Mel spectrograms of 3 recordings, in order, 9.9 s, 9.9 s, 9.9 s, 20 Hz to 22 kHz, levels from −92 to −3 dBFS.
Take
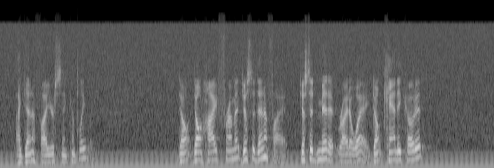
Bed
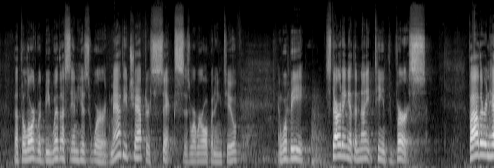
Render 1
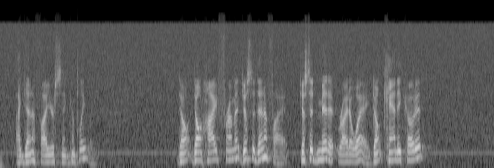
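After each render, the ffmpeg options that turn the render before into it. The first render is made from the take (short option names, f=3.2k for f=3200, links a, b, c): -af "bandreject=f=60:t=h:w=6,bandreject=f=120:t=h:w=6,bandreject=f=180:t=h:w=6,bandreject=f=240:t=h:w=6"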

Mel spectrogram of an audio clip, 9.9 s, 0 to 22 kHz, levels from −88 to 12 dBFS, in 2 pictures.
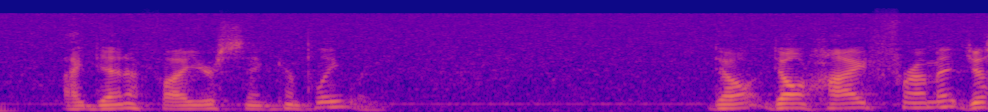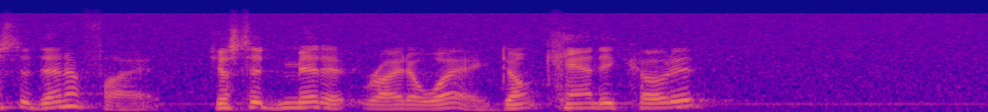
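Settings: -af "afftdn=nr=6:nf=-43"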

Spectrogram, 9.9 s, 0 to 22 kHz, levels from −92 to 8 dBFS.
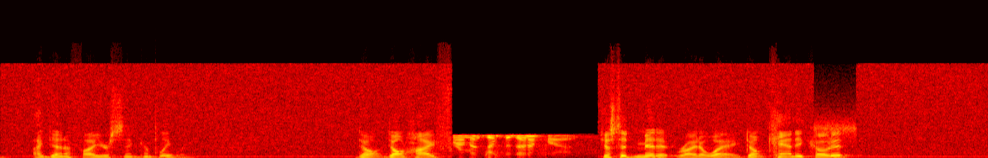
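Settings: -filter_complex "[0:a]asettb=1/sr,asplit=3[a][b][c];[a]atrim=end=2.164[d];[b]atrim=start=2.16:end=3.09,asetpts=PTS-STARTPTS,afade=t=in:d=0.004:c=qsin,afade=t=out:st=0.926:d=0.004:c=qsin,highpass=f=120:p=1[e];[c]atrim=start=3.086[f];[d][e]acrossfade=d=0.004:c1=hsin:c2=qsin[g];[g][f]acrossfade=d=0.004:c1=qsin:c2=hsin,asettb=1/sr,asplit=3[h][i][j];[h]atrim=end=4.514[k];[i]atrim=start=4.51:end=5.98,asetpts=PTS-STARTPTS,afade=t=in:d=0.004:c=qsin,afade=t=out:st=1.466:d=0.004:c=qsin,lowpass=f=2.8k:t=q:w=0.5098,lowpass=f=2.8k:t=q:w=0.6013,lowpass=f=2.8k:t=q:w=0.9,lowpass=f=2.8k:t=q:w=2.563,afreqshift=-3300[l];[j]atrim=start=5.976[m];[k][l]acrossfade=d=0.004:c1=hsin:c2=qsin[n];[n][m]acrossfade=d=0.004:c1=qsin:c2=hsin,asettb=1/sr,asplit=3[o][p][q];[o]atrim=end=8.134[r];[p]atrim=start=8.13:end=8.56,asetpts=PTS-STARTPTS,afade=t=in:d=0.004:c=qsin,afade=t=out:st=0.426:d=0.004:c=qsin,lowpass=f=4.2k:t=q:w=9.4[s];[q]atrim=start=8.556[t];[r][s]acrossfade=d=0.004:c1=hsin:c2=qsin[u];[u][t]acrossfade=d=0.004:c1=qsin:c2=hsin"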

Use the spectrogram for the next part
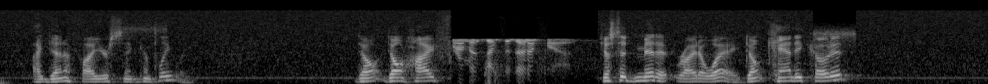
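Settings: -filter_complex "[0:a]asettb=1/sr,asplit=3[a][b][c];[a]atrim=end=1.234[d];[b]atrim=start=1.23:end=1.67,asetpts=PTS-STARTPTS,afade=t=in:d=0.004:c=qsin,afade=t=out:st=0.436:d=0.004:c=qsin,equalizer=f=5.2k:t=o:w=0.35:g=11[e];[c]atrim=start=1.666[f];[d][e]acrossfade=d=0.004:c1=hsin:c2=qsin[g];[g][f]acrossfade=d=0.004:c1=qsin:c2=hsin,asettb=1/sr,asplit=3[h][i][j];[h]atrim=end=4.984[k];[i]atrim=start=4.98:end=5.56,asetpts=PTS-STARTPTS,afade=t=in:d=0.004:c=qsin,afade=t=out:st=0.576:d=0.004:c=qsin,aeval=exprs='val(0)*gte(abs(val(0)),0.00531)':c=same[l];[j]atrim=start=5.556[m];[k][l]acrossfade=d=0.004:c1=hsin:c2=qsin[n];[n][m]acrossfade=d=0.004:c1=qsin:c2=hsin"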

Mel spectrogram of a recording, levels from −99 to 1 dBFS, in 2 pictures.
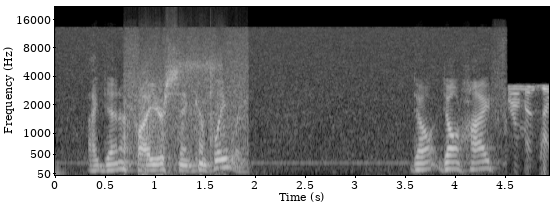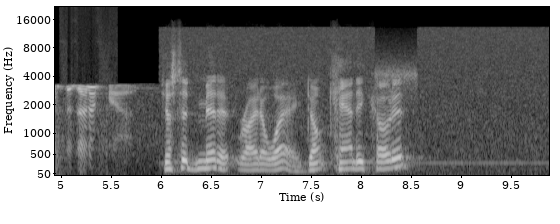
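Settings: -filter_complex "[0:a]asettb=1/sr,asplit=3[a][b][c];[a]atrim=end=0.684[d];[b]atrim=start=0.68:end=1.93,asetpts=PTS-STARTPTS,afade=t=in:d=0.004:c=qsin,afade=t=out:st=1.246:d=0.004:c=qsin,asplit=2[e][f];[f]highpass=f=720:p=1,volume=24dB,asoftclip=type=tanh:threshold=-13dB[g];[e][g]amix=inputs=2:normalize=0,lowpass=f=3.4k:p=1,volume=-6dB[h];[c]atrim=start=1.926[i];[d][h]acrossfade=d=0.004:c1=hsin:c2=qsin[j];[j][i]acrossfade=d=0.004:c1=qsin:c2=hsin"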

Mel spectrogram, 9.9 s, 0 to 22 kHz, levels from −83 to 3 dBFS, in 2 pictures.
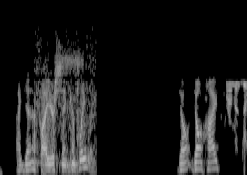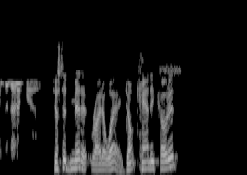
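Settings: -af "bandreject=f=3.5k:w=6.9,afftfilt=real='re*gte(hypot(re,im),0.0316)':imag='im*gte(hypot(re,im),0.0316)':win_size=1024:overlap=0.75"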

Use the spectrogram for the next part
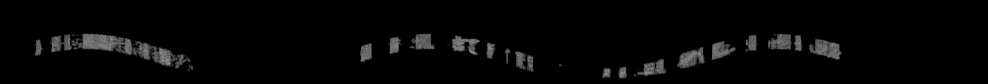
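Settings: -af "aresample=11025,aeval=exprs='(mod(8.91*val(0)+1,2)-1)/8.91':c=same,aresample=44100,afftfilt=real='re*between(b*sr/1024,510*pow(2900/510,0.5+0.5*sin(2*PI*0.29*pts/sr))/1.41,510*pow(2900/510,0.5+0.5*sin(2*PI*0.29*pts/sr))*1.41)':imag='im*between(b*sr/1024,510*pow(2900/510,0.5+0.5*sin(2*PI*0.29*pts/sr))/1.41,510*pow(2900/510,0.5+0.5*sin(2*PI*0.29*pts/sr))*1.41)':win_size=1024:overlap=0.75"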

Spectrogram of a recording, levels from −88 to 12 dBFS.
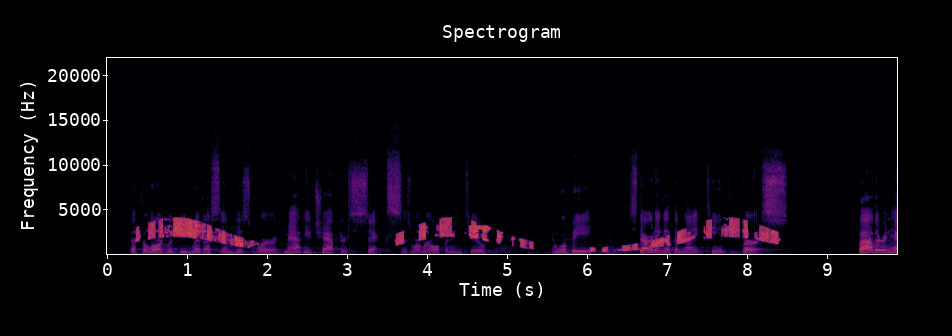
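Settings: -filter_complex "[1:a]volume=-23dB[a];[0:a][a]amix=inputs=2:normalize=0"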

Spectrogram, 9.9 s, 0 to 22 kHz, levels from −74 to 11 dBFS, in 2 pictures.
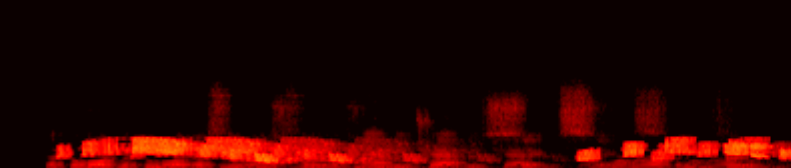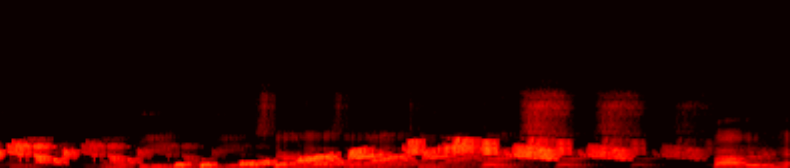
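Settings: -filter_complex "[0:a]asplit=2[a][b];[b]adelay=46,volume=-4.5dB[c];[a][c]amix=inputs=2:normalize=0,aecho=1:1:463|926|1389|1852:0.501|0.14|0.0393|0.011"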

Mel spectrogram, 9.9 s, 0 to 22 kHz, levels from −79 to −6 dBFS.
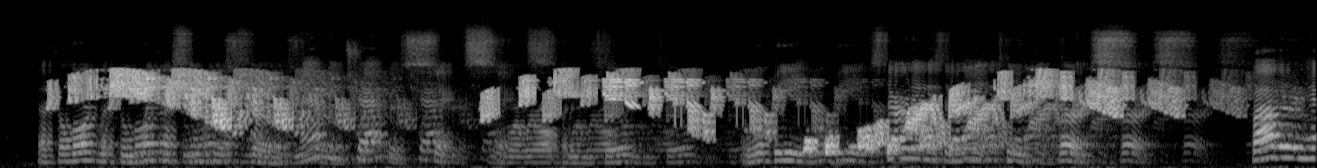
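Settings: -af "volume=7.5dB"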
